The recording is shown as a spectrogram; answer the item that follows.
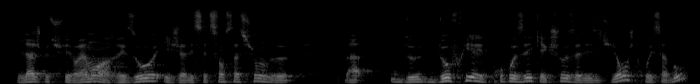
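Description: A man at a moderate pace, medium in pitch, somewhat breathy, with lively intonation. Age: 20s. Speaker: engineering student and blockchain entrepreneur. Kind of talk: casual interview chat.

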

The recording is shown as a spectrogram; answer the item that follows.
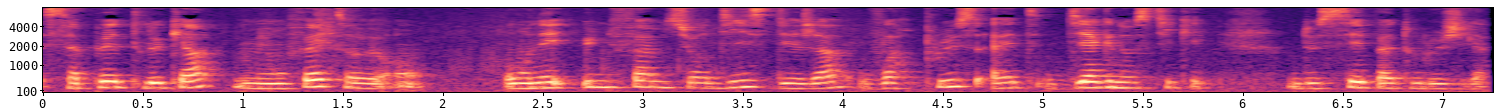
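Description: Fairly slow and fairly even in intonation, a woman speaks in a dark, mellow tone. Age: 40s. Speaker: association president and co-founder. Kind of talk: interview. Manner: hesitant, many fillers.

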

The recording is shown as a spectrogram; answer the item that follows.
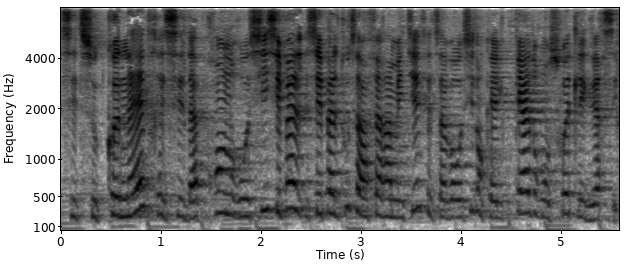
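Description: A woman speaks very fast in a high voice, with hardly any pauses and ordinary pitch variation. Noticeable background noise and audible room echo surround her. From France, Val-de-Marne (Paris suburbs). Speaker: cultural entrepreneur and artist manager. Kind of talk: interview conversation. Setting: studio. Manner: hesitant, many fillers and repetitions.

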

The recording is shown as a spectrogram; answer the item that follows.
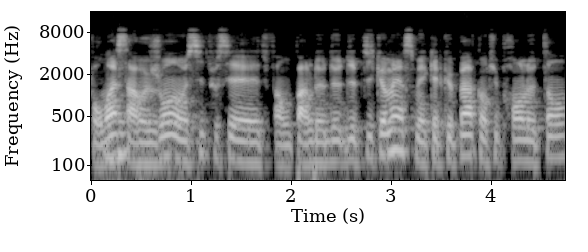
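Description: Here a man talks with a normal speaking voice. His medium pitch shows ordinary variation. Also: quiet background. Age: 30s. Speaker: marketing manager, listener guest. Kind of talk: casual chat.

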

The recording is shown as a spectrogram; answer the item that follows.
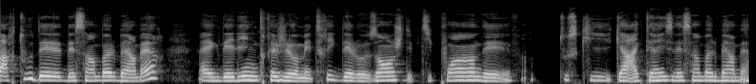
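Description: A woman with an ordinary speaking voice talks at a moderate pace, with a fairly low pitch and fairly even intonation. The recording is very clean, with a silent background. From Algeria, Algiers. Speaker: application engineer and artisan brand founder. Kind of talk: casual interview.

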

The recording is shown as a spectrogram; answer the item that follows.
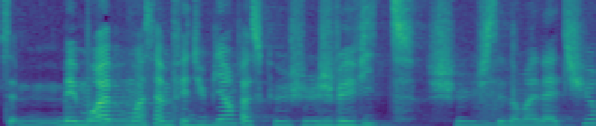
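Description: A woman speaks at a moderate pace with a fairly high pitch. Her intonation is fairly even in an ordinary speaking voice. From France, Indre (Berry). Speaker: director of a home care association. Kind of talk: casual interview.

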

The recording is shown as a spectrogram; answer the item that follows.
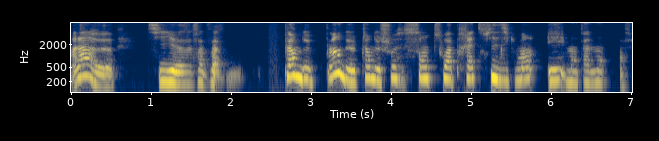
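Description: Recorded very cleanly with a silent background and a dry, close sound with no echo, a woman with a fairly high voice speaks at a very slow pace, using long, frequent pauses, lively intonation and big swings in loudness. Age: 30s. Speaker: breastfeeding content creator. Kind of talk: casual chat. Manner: halting.

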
